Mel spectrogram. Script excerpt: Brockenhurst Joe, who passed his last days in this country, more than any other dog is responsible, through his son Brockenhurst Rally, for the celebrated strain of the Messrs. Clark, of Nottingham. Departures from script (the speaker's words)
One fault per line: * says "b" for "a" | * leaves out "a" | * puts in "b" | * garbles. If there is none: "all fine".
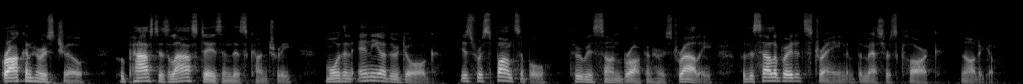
* leaves out "of"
